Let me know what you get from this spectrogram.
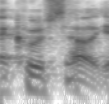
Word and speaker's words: Crucell: So there's this kind of informal get together between you and the three folks you mentioned, some folks from Crucell, which Am I pronouncing that correctly? Crusell? – Yeah, Crusell. Yes.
